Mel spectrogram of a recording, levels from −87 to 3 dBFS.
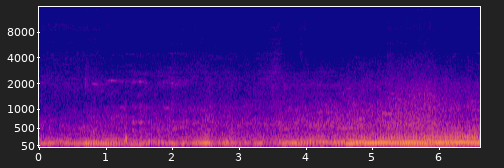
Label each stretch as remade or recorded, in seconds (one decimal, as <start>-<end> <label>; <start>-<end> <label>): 0.0-1.3 recorded; 1.3-2.3 remade; 2.3-3.7 recorded; 3.7-4.6 remade; 4.6-6.6 recorded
